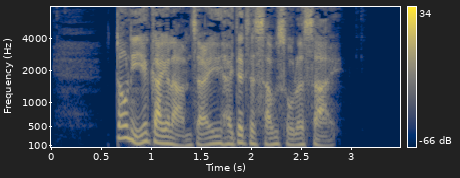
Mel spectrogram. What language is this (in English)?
Cantonese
